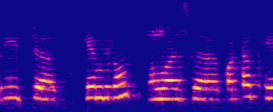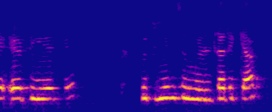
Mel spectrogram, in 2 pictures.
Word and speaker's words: Cuttack: That is, we often pronounce the name Cuttack, but the actual name that where it came from was Cuttack, Katak, which means a military camp or army base.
